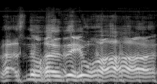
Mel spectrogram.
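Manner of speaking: exasperated outburst.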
